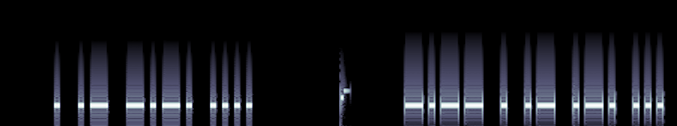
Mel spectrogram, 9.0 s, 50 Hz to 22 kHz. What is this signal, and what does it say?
Morse code, heard as a keyed tone, about 15 wpm, 700 Hz. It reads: EACH YEARS
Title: Sentences from Top 200 Words - New Word Drill - 15wpm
